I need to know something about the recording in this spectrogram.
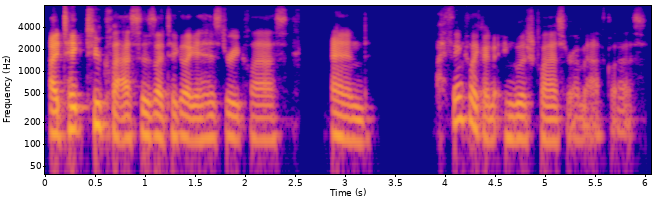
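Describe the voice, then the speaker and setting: A man's voice: medium pitch, expressive, moderate pace. A man around thirty with a North American accent telling stories casually as an interview guest, self-deprecating, swearing freely and laughing easily. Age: late 20s to early 30s. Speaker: interview guest, game developer. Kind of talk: casual conversational storytelling.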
